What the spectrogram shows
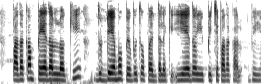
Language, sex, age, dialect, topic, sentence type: Telugu, female, 18-24, Southern, banking, statement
